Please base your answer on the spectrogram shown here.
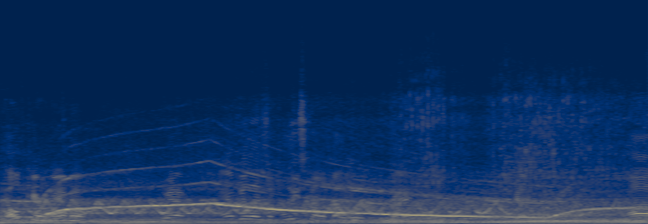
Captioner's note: sirens overpowering speech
